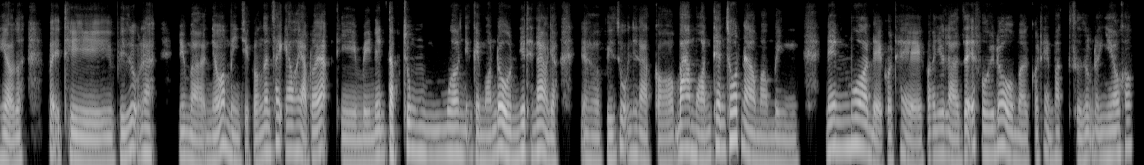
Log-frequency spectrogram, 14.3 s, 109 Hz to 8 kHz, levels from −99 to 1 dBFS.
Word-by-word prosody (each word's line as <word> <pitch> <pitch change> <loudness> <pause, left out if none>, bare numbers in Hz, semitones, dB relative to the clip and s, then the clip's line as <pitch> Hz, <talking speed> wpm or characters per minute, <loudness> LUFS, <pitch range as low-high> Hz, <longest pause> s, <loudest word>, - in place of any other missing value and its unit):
hiểu 120 -5 +3
rồi. 115 +3 0 0.3
Vậy - - +1
thì 125 - 0 0.6
ví 125 - +1
dụ 160 +3 +1
là 140 -1 -1 0.3
nhưng 130 0 -1
mà 105 -3 0
nếu 115 +6 +1
mà 185 - +5
mình 125 -9 -2
chỉ - - -5
có 110 - -2
ngân 145 +4 0
sách 195 +2 0
eo 155 0 +1
hẹp 155 0 +1
thôi 130 - +4
á - - +4
thì 110 -2 -3
mình 110 +2 -1
nên 135 0 0
tập - - +6
trung 145 -4 -1
mua 145 0 +3
những 135 -1 -4
cái 130 - 0
món 120 +3 -1
đồ 155 -6 +8
như 150 +6 +2
thế 145 -2 -6
nào 160 -2 +4
nhỉ? 115 - 0 0.3
À, - - -4 0.2
ví 120 0 -1
dụ 125 - -3
như 140 +1 -4
là 120 -3 0
có 110 +2 -2
3 160 +6 +4
món 130 -4 0
then 175 0 +2
chốt 215 +3 +4
nào 130 -7 +3
mà 110 -1 -2
mình 105 -2 -5 0.4
nên 170 +1 0
mua 180 -3 +4
để 135 - +1
có 120 - -2
thể 100 -3 -1
coi 130 +1 -3
như 140 - -1
là 125 -6 0
dễ - - +4
phối 140 -1 -1
đồ 170 -6 +3
mà 110 -2 -2
có 120 - -7
thể 150 - -6
mặc 125 +2 -5 0.2
sử 115 - -3
dụng 130 0 -4
được 130 - -4
nhiều 130 +2 0
không? 175 +4 -4
130 Hz, 280 wpm, -33 LUFS, 115-150 Hz, 0.6 s, đồ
